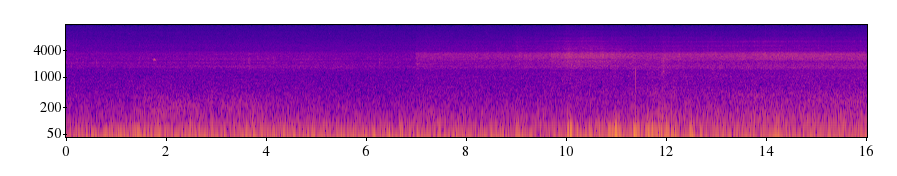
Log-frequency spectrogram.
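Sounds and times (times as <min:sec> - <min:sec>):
rough sea rushing hiss: 0:07.0 - 0:16.0
wind buffeting microphone: 0:08.8 - 0:16.0.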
